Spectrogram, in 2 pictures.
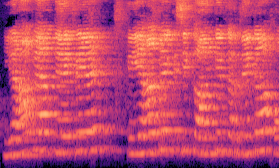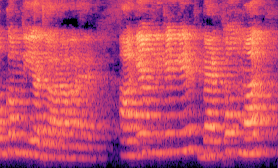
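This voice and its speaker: A woman teacher with a Pakistani Urdu accent leads an online lesson, slowly spelling out sentences word by word. Her voice is high and bright. It sounds distant, in a strongly echoing room. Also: a little hiss or hum. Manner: slow, dictating word by word.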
